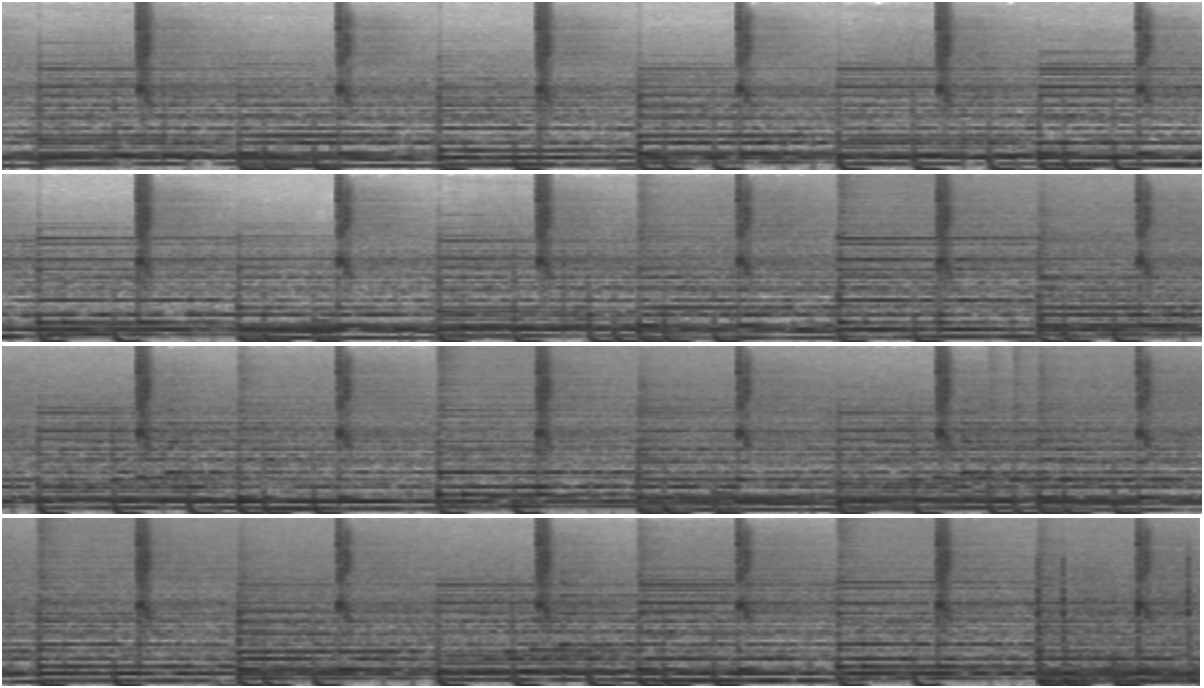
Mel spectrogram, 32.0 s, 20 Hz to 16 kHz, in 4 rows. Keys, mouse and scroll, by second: 0.4 shift+click, 3.9 click, 10.0 shift+click, 11.3 shift+click, 12.7 click, 16.6 i, 18.2 click, 22.4 click, 24.9 i, 25.5 click, 27.4 scroll down 1, 27.9 space, 28.0 click, 28.2 space, 29.1 click.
